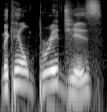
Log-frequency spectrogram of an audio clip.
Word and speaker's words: Mikal Bridges: Okay, Mikal Bridges, not Bridgers. It's spelled right here.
